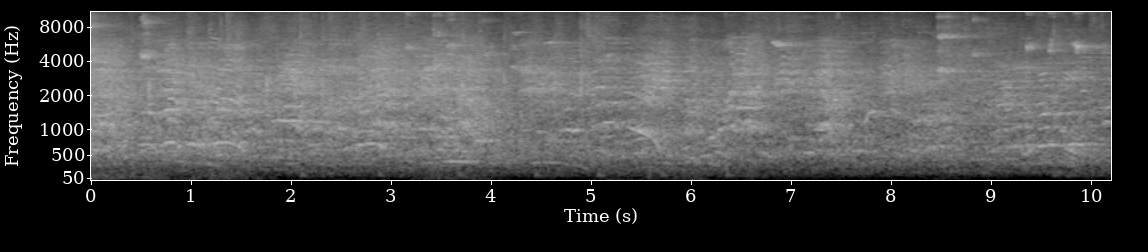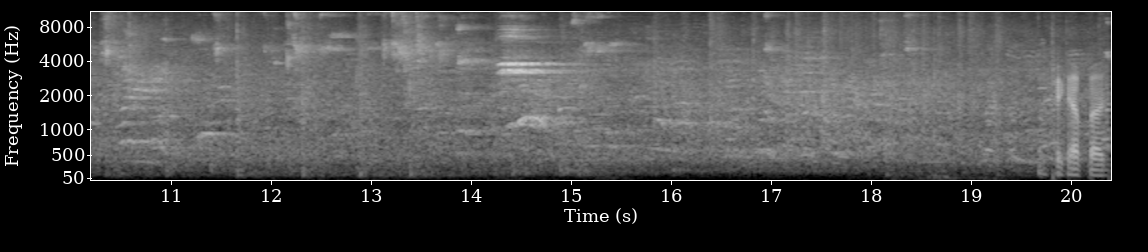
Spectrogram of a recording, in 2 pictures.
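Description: Basketball dribbled on a hardwood gym floor over steady crowd chatter in a large, echoing gym. About two-thirds of the way through a short, shrill referee's whistle sounds, stopping play for a foul.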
